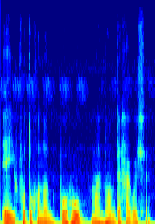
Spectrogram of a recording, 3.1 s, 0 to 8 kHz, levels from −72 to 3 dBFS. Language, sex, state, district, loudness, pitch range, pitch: Assamese, male, Assam, Sonitpur, -17 LUFS, 115-135 Hz, 125 Hz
